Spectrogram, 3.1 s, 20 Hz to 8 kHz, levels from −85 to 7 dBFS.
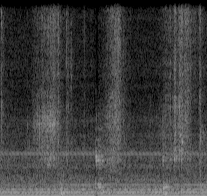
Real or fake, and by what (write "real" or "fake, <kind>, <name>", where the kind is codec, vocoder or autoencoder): real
